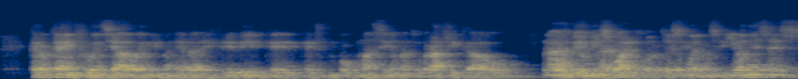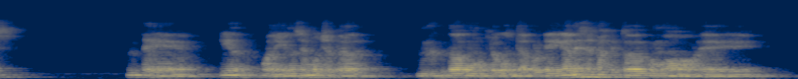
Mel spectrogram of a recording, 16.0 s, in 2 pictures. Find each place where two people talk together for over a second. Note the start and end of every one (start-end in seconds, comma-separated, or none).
5.5-7.4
